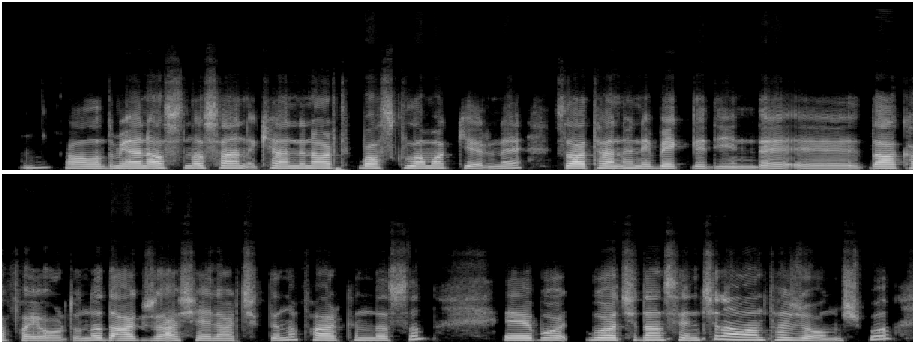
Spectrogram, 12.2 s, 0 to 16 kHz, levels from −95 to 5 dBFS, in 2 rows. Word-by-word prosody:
Iıı, 245 Hz, 0 st, -9 dB, 0.2 s
anladım 190 Hz, 0 st, -1 dB
yani 200 Hz, 0 st, +5 dB
aslında 210 Hz, 0 st, +2 dB
sen 210 Hz, 0 st, +2 dB
kendini 200 Hz, -1 st, 0 dB
artık 205 Hz, 0 st, +1 dB
baskılamak 200 Hz, +1 st, 0 dB
yerine 185 Hz, +6 st, -2 dB, 0.2 s
zaten 200 Hz, -1 st, +4 dB
hani 195 Hz, -2 st, -3 dB
beklediğinde, 165 Hz, -3 st, -1 dB
eee, 160 Hz, -1 st, -3 dB
daha 190 Hz, +1 st, +6 dB
kafa 185 Hz, -2 st, -3 dB
yorduğunda 170 Hz, +4 st, -2 dB
daha 185 Hz, -1 st, +5 dB
güzel 175 Hz, -2 st, 0 dB
şeyler 175 Hz, -1 st, -2 dB
çıktığının 215 Hz, +9 st, -6 dB
farkındasın. 200 Hz, -, -2 dB, 0.5 s
Eee, 200 Hz, 0 st, +2 dB
bu 215 Hz, 0 st, 0 dB
a 210 Hz, -, -1 dB
bu 220 Hz, 0 st, +2 dB
açıdan 215 Hz, 0 st, +3 dB
senin 215 Hz, -3 st, -3 dB
için 300 Hz, +7 st, -3 dB
avantaj 230 Hz, -4 st, +3 dB
olmuş 160 Hz, -2 st, -3 dB
bu. 300 Hz, +4 st, -3 dB
200 Hz, 155 wpm, -24 LUFS, 180-210 Hz, 0.5 s, daha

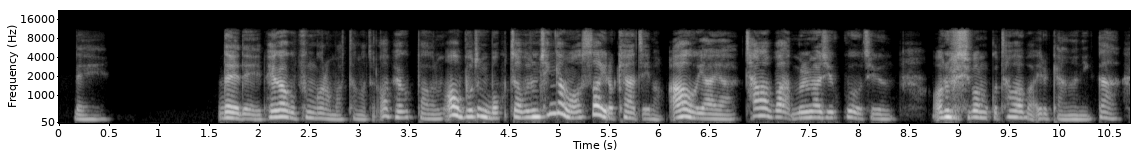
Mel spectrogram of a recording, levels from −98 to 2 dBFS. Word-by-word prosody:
네. 150 Hz, -1 st, -9 dB, 1.1 s
네네. 180 Hz, -6 st, +2 dB
배가 230 Hz, +7 st, +5 dB
고픈 195 Hz, +1 st, -6 dB
거랑 180 Hz, -3 st, -7 dB
마찬가지로 150 Hz, -, -12 dB
"어 -, -, -3 dB
배고파." 210 Hz, -6 st, -6 dB
그러면 165 Hz, +1 st, -9 dB
"어 290 Hz, 0 st, +6 dB
뭐 235 Hz, 0 st, +2 dB
좀 240 Hz, -3 st, +3 dB
먹자, 195 Hz, +4 st, -2 dB
뭐 215 Hz, -, -1 dB
좀 235 Hz, +1 st, +8 dB
챙겨 350 Hz, +8 st, +2 dB
먹었어?" 235 Hz, +7 st, +3 dB
이렇게 205 Hz, -2 st, +1 dB
하지 170 Hz, -3 st, -4 dB
막 145 Hz, -3 st, -12 dB
"아우 230 Hz, -7 st, +4 dB
야야 160 Hz, -3 st, -3 dB
참아 270 Hz, -1 st, 0 dB
봐, 225 Hz, -1 st, -2 dB
물 200 Hz, +3 st, -1 dB
마시고 210 Hz, -2 st, -3 dB
지금 165 Hz, -1 st, -10 dB, 0.4 s
얼음 225 Hz, +4 st, +5 dB
씹어 220 Hz, +1 st, +2 dB
먹고 195 Hz, -2 st, -6 dB
참아 225 Hz, -1 st, -2 dB
봐." -, -, -9 dB
이렇게 170 Hz, -2 st, -10 dB
안 145 Hz, 0 st, -7 dB
하니까 165 Hz, +6 st, -6 dB
200 Hz, 380 characters per minute, -25 LUFS, 165-225 Hz, 1.1 s, 좀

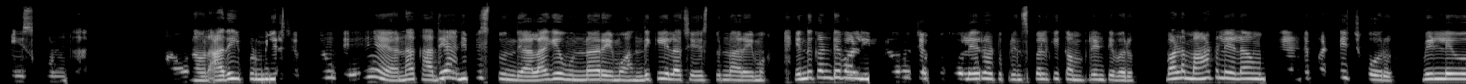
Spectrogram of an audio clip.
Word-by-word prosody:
తీసుకుంటారు. 190 Hz, -, -12 dB, 0.9 s
అవునవును. 190 Hz, -1 st, -4 dB
అదే 250 Hz, +6 st, +5 dB
ఇప్పుడు 255 Hz, -1 st, -3 dB
మీరు 250 Hz, +1 st, +2 dB
చెప్తుంటే 300 Hz, -, -12 dB, 0.5 s
నాకదే 230 Hz, +3 st, +1 dB
అనిపిస్తుంది. 255 Hz, -5 st, 0 dB
అలాగే 220 Hz, +7 st, +4 dB
ఉన్నారేమో, 210 Hz, -1 st, +2 dB
అందుకే 225 Hz, +8 st, -1 dB
ఇలా 225 Hz, -, +4 dB
చేస్తున్నారేమో. 200 Hz, -1 st, -3 dB, 0.4 s
ఎందుకంటే 305 Hz, +4 st, +2 dB
వాళ్ళు 285 Hz, -3 st, +3 dB
ఇంట్లో 290 Hz, +1 st, -11 dB, 0.2 s
చెప్పుకోలేరు, 260 Hz, -1 st, 0 dB
అటు 245 Hz, -1 st, -10 dB
ప్రిన్సిపల్‌కి 245 Hz, +3 st, -3 dB
కంప్లెయింట్ 220 Hz, +1 st, -3 dB
ఇవ్వరు. 185 Hz, -1 st, -1 dB, 0.4 s
వాళ్ళ 280 Hz, +3 st, +4 dB
మాటలేలా 280 Hz, -2 st, +2 dB
ఉంటాయి 245 Hz, -1 st, -5 dB
అంటే 235 Hz, +4 st, -13 dB
పట్టించుకోరు. 235 Hz, -, -4 dB, 0.4 s
వీళ్ళు 255 Hz, 0 st, +6 dB
245 Hz, 110 wpm, -21 LUFS, 210-265 Hz, 0.9 s, వీళ్ళు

